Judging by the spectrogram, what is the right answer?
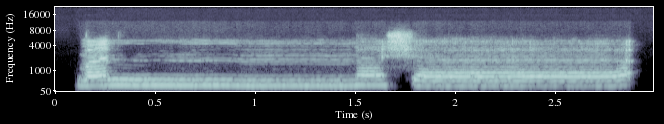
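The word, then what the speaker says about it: من نشاء: Jadi maksudnya kita masukkan langsung dengan nun. Jadi kita gabungkan nun yang pertama dengan nun kedua secara langsung. Jadi seakan-akan nunnya cuma satu. Seperti pada kata man nasya.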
